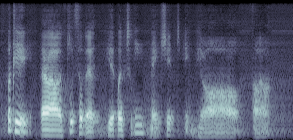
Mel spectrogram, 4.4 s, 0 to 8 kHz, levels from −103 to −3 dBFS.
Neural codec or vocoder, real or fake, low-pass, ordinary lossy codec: codec, 16 kHz, 0.5 kbps, FreqCodec, larger model; fake; 7.2 kHz; none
